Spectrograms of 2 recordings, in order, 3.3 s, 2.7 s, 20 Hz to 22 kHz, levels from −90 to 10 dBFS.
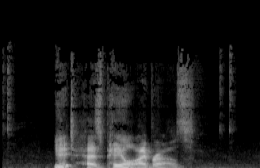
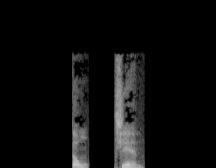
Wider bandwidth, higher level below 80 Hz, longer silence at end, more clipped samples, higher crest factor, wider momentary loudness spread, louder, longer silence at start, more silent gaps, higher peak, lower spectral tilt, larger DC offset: about the same, 16 kHz vs 15 kHz; second, -54 dBFS vs -42 dBFS; about the same, 0.9 s vs 0.9 s; neither; about the same, 20 dB vs 20 dB; first, 19 LU vs 13 LU; about the same, -19 LUFS vs -19 LUFS; second, 0.7 s vs 0.9 s; second, none vs 1.12-1.42 s; about the same, -2 dBFS vs -4 dBFS; first, -6 dB/octave vs -2.5 dB/octave; neither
